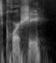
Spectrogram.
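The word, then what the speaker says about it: Quarshie: And I believe that the actor pronounces his last name as Quarshy.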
